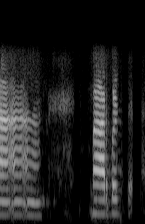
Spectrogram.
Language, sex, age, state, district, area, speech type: Malayalam, female, 30-45, Kerala, Malappuram, urban, conversation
